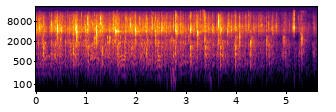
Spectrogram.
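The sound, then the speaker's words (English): An audience breaks into steady applause as a hand clap of praise to God, many hands clapping together in a dense, continuous patter that holds at an even level for several seconds before thinning slightly at the end. “Give God a hand clap of praise if you have.”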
